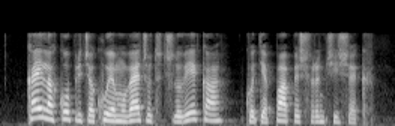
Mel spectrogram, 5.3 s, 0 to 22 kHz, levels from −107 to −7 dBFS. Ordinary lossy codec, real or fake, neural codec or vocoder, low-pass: MP3, 64 kbps; fake; vocoder, 44.1 kHz, 80 mel bands, Vocos; 7.2 kHz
